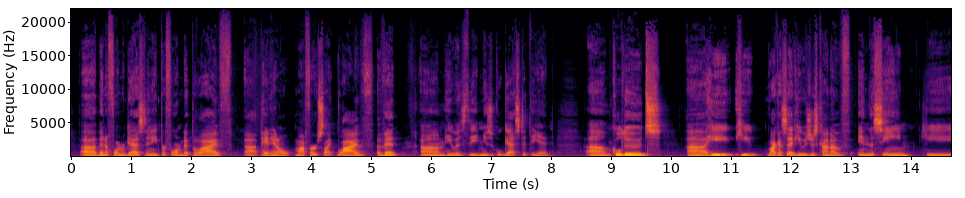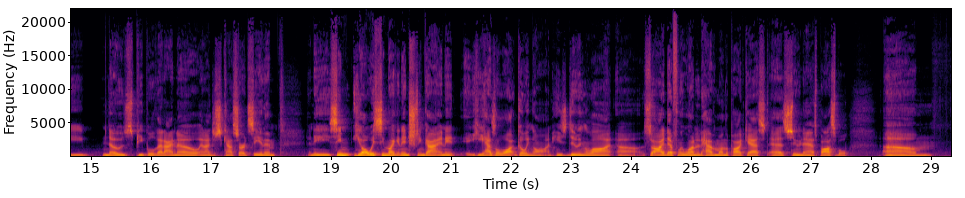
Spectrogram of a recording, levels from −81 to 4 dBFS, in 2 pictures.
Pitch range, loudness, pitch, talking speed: 105-120 Hz, -20 LUFS, 110 Hz, 200 wpm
